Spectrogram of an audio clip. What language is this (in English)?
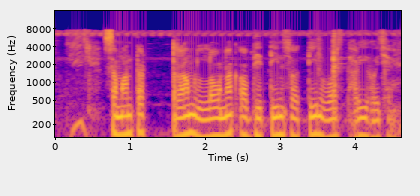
Maithili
